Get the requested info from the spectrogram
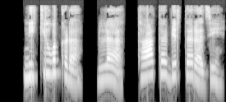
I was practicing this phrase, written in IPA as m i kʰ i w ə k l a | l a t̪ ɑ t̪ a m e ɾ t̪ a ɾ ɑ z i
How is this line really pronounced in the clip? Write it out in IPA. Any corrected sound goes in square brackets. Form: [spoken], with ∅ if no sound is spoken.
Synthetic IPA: [n] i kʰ i w ə k [ɽ] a | l a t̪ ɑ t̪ a [b] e ɾ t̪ a ɾ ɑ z i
